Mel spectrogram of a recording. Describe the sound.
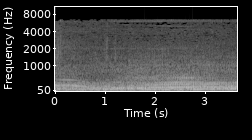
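A car engine set to manual sport mode gives off a deep, steady, growling rumble, loud and unbroken throughout, with no voices over it.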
